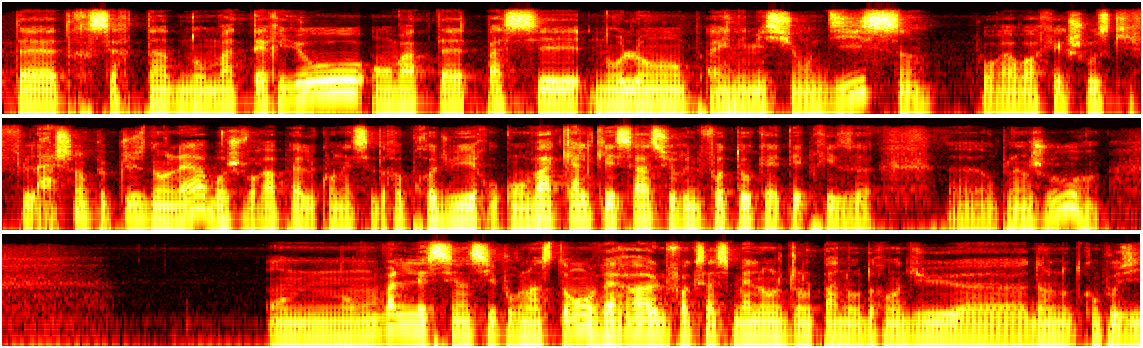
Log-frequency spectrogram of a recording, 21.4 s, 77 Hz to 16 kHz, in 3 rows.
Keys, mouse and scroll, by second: 16.1 click, 19.5-19.9 scroll up 1, 20.4 shift+middle click.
